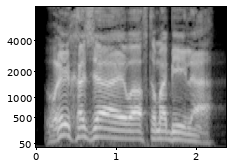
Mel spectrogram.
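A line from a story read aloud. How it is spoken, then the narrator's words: Thunderous voice. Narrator (Russian): спросил он громовым голосом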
